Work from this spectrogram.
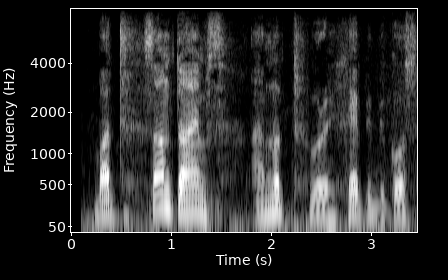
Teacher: he needs to pronounce that V and very as a v it kind of sounds like a w and it also sounds like he's saying worry instead of a very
